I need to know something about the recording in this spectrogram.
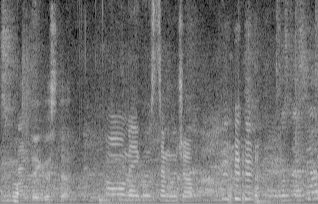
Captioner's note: laughter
